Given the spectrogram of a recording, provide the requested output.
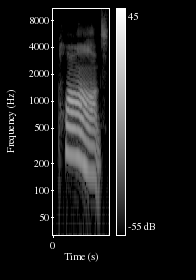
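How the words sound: It is said with an English-sounding, posher accent. It sounds a little more posh. "the part of Australia that has the English accent"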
